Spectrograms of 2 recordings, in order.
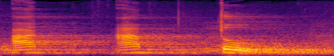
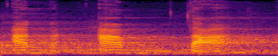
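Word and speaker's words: أنعمت: Jadi suatu contoh misalnya lafal Al-Fatihah itu an'amtu. Kalimatnya an'amtu. Seandainya dibaca an'amta atau an'amti itu batal sholatnya. Membacanya haram juga sholatnya batal karena maknanya menjadi berubah.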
